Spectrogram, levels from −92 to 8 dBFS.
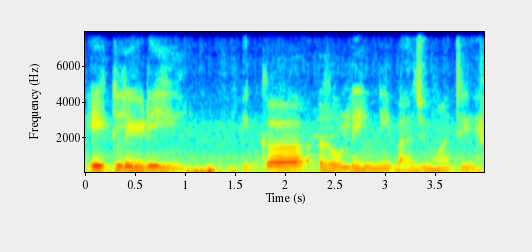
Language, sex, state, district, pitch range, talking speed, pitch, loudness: Gujarati, female, Gujarat, Gandhinagar, 175-210 Hz, 105 wpm, 200 Hz, -16 LUFS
